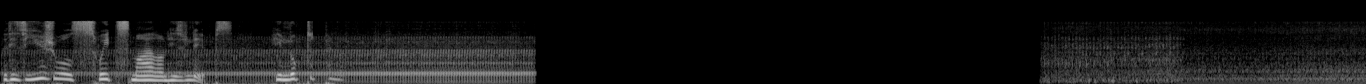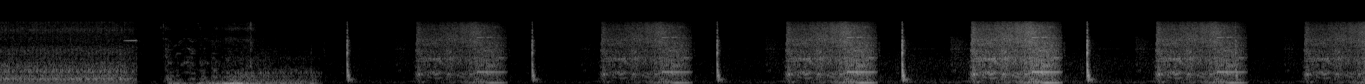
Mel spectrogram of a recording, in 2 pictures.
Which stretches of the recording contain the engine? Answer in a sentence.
You can hear the engine from 0.0 to 5.4 s and from 10.4 to 27.2 s.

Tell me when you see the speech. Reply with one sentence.
You can hear the speech from 0.0 to 3.5 s.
